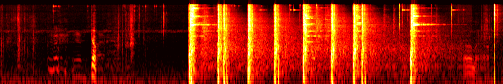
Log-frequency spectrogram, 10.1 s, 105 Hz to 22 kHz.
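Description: Two pistols, a Glock 19 and a Beretta, fire about ten quick shots over some four and a half seconds, starting about four seconds in. Steel plates ring with a ding when hit.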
